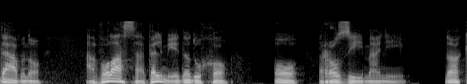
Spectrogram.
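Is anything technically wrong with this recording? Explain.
Yes. Comfort noise in place of the background occurs at 0.50–0.86 s (before "a volá sa veľmi"), 2.33–2.75 s (after "volá sa veľmi jednoducho"), 3.05–3.20 s and 4.10–4.46 s. The room tone in each pause becomes a flat, featureless hiss, about 1 to 8 dB quieter, likely synthesized by the receiver while discontinuous transmission halted the sender. The band ends at 8 kHz, consistent with a G.722 call codec.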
